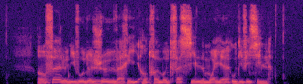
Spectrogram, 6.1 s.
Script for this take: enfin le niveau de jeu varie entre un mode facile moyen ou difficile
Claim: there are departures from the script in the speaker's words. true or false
false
